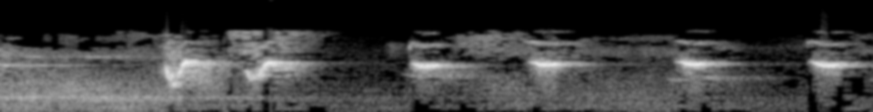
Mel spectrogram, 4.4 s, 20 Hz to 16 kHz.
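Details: Song for training caged white-rumped shamas: after a faint noisy start, a pair of slurred whistles, then a clear whistled note repeated roughly every 0.7 seconds.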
